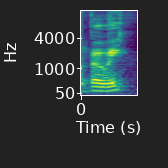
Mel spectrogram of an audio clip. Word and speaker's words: Bowie: uh smaller than a regular buoy or Bowie depending on how you want to pronounce it um I'm not going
